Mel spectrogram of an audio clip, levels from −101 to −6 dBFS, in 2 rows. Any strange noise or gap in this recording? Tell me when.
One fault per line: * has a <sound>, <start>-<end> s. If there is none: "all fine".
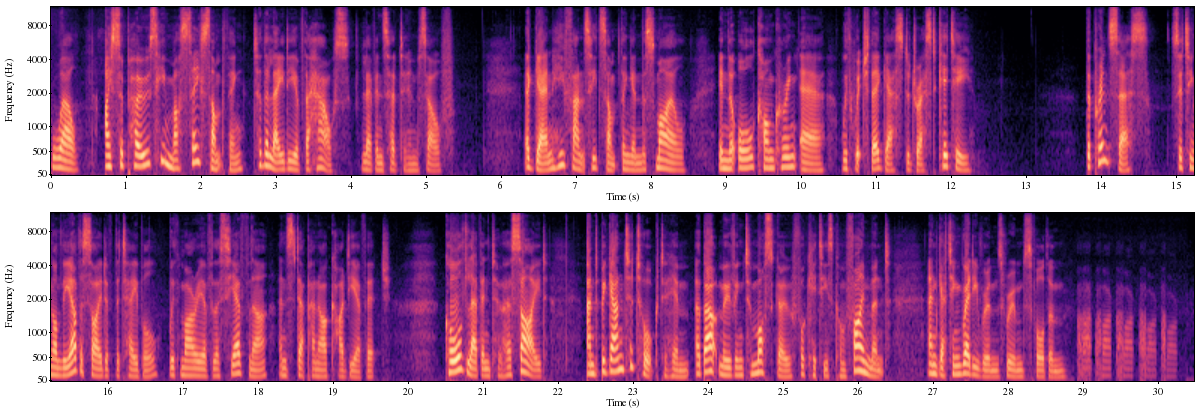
* has a laugh, 28.9-30.3 s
